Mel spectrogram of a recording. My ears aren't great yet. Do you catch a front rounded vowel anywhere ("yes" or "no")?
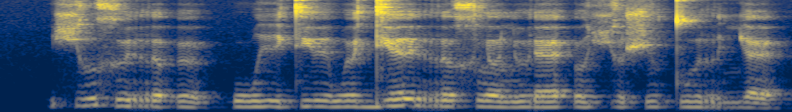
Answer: yes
